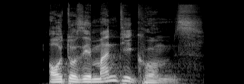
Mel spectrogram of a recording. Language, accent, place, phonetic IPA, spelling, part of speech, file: German, Germany, Berlin, [aʊ̯tozeˈmantɪkʊms], Autosemantikums, noun, De-Autosemantikums.ogg
- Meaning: genitive singular of Autosemantikum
